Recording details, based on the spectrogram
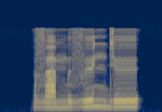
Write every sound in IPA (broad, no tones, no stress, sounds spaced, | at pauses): v a m ʏ v ø n d ø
